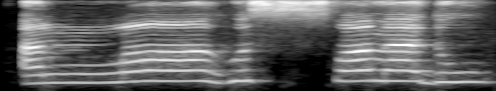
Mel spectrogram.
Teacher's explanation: صاد کو موٹا پڑھنا ہے اور باقی سب کو باریک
